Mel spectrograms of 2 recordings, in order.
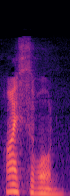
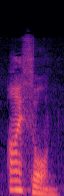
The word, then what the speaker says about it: Haythorne: "My name's Eyethorne." "What?" I asked. "Eyethorne, sir. Eyethorne." "Spell it."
